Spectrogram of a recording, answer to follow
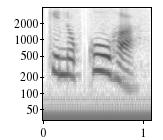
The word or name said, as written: kinukuha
